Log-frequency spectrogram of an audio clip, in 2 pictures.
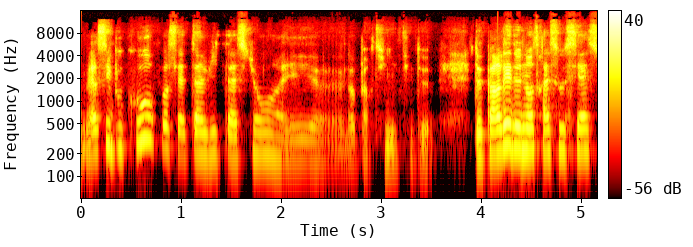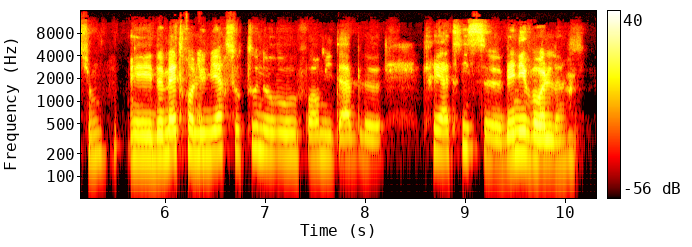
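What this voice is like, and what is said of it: Scottish accent speaking French. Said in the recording (French): “d'où vient ce bel accent ... écossaise d'origine ... je, viens de donc d'Édimbourg”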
